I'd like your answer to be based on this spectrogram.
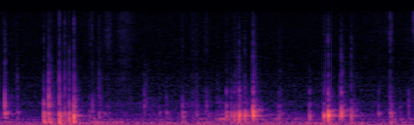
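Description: Fingertips tap the sides of a clear plastic lidded storage box filled with paper, then tap and scratch across its lid. The taps are soft, low and muffled, coming in short bursts with a faint scratchy rustle between them and no bright ring.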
